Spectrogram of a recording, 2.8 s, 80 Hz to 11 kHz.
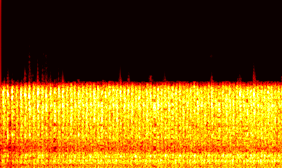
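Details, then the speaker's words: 1945 Farmall BN after Zenith carb cleaned of blockage and float level reset, idle screw set 3/4 turn: low, steady idle with even beat and no stumbles or hunting, idle now adjustable unlike before; normal idle. "I could never adjust the idle screw on this look at this I got it all the way in listen to it"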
